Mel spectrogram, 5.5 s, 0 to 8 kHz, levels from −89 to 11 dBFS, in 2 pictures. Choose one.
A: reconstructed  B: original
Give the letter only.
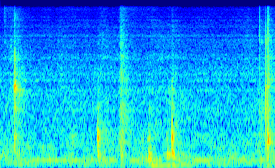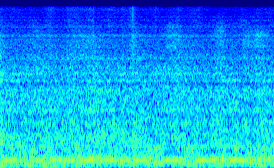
A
